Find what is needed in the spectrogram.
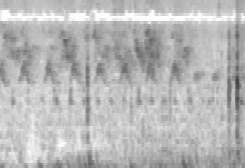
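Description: Birds chirping: many short, high chirps repeating steadily.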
